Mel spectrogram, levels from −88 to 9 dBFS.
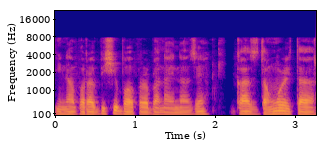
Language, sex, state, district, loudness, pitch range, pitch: Nagamese, male, Nagaland, Kohima, -17 LUFS, 85-100 Hz, 90 Hz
